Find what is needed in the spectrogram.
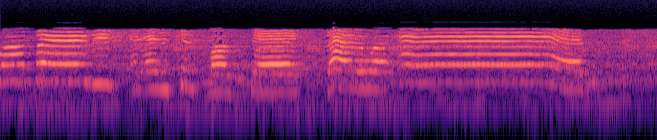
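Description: A high-pitched singing voice with music, a song playing from a television. The melody glides between notes, then holds one long note in the second half.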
